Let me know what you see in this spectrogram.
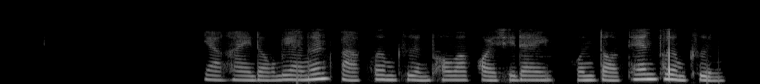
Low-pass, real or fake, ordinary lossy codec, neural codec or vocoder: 5.4 kHz; real; AAC, 24 kbps; none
